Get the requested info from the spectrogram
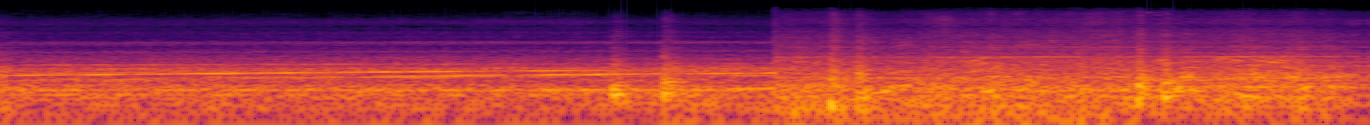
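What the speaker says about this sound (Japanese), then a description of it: "神戸三宮駅を発車します。" A Hankyu Kobe Line train pulls out of Kobe-Sannomiya Station under its domed roof, with a steady close rumble of wheels and motor, rising whine and rhythmic rail clatter building as it departs.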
